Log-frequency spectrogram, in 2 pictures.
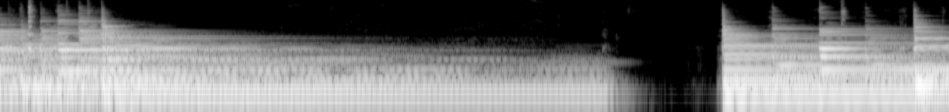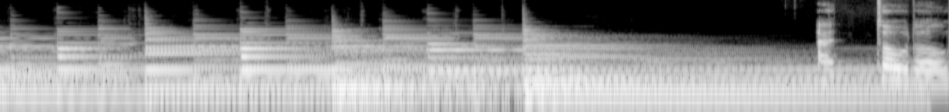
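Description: A classical guitar plays arpeggios with no left-hand damping, so the notes ring over one another into a dense wash of harmonies, close and loud, with one short silent break before it resumes.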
